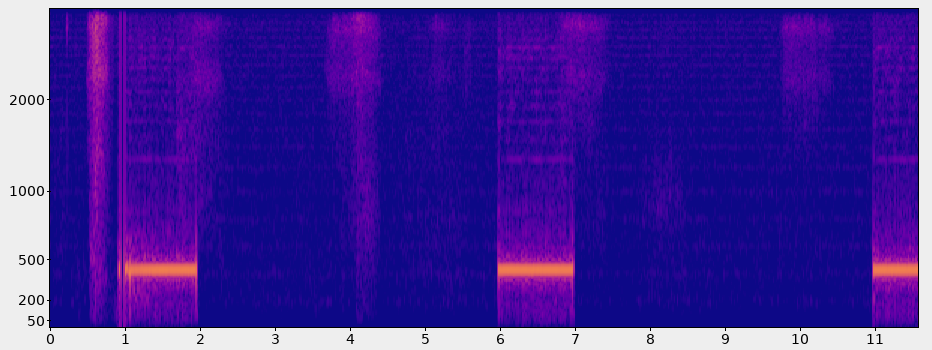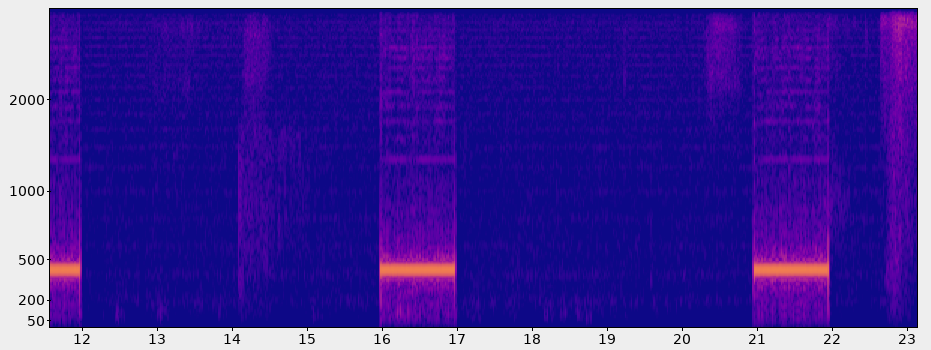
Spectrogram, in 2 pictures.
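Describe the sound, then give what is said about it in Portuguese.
Ringback tone of an outgoing phone call: five steady, low-pitched electronic tones, each lasting about a second, evenly spaced with long silent gaps between them. “Tô ligando pra Nancy.”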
